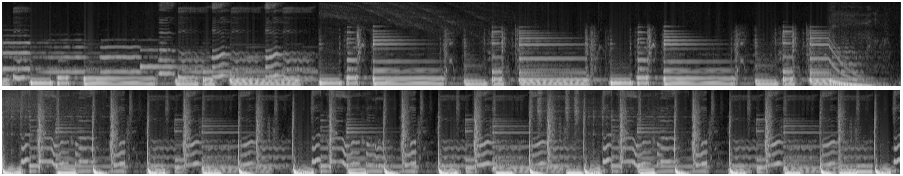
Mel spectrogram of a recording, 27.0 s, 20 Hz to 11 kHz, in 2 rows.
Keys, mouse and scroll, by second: 11.8 ctrl+click, 12.2 right click, 18.6 ctrl+t, 20.6 ctrl+-, 20.9 ctrl+-, 21.9 alt+shift+click.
